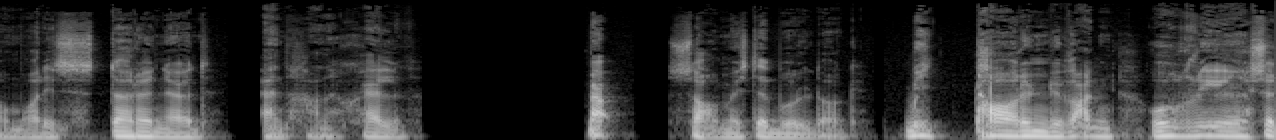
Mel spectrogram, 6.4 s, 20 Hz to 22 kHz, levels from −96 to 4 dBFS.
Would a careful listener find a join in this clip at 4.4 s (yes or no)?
no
